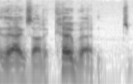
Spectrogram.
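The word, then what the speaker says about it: Cockburn: American domiciled person I should say the otic Cobra to pronounce his name correctly is a very valued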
